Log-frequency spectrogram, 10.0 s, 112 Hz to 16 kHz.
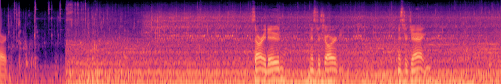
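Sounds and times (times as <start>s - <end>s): spinning reel whirring: 2.3s - 10.0s.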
